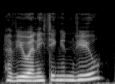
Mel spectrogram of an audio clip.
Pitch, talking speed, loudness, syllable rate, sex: 200 Hz, 260 wpm, -15 LUFS, 7.4 syllables/s, female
